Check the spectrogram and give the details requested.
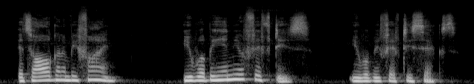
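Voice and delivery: deepest, very calm voice. Retelling a voice heard while weeping: deepest calm voice. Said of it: "the deepest calm voice".

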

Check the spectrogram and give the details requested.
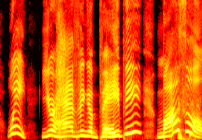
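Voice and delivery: put-on excited voice. Retelling a clip of an interviewee hearing about a baby: imitating an excited Mandy Patinkin. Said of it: "and he's so excited. He's like".

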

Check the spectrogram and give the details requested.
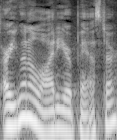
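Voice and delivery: ordinary talk, nothing marked

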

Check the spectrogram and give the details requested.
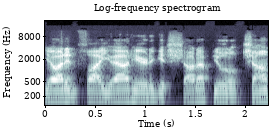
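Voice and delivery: mock, toned-down, half-hearted yell. Retelling Mike yelling down from a hill at practice, imitating Mike yelling. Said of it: "And he yelled".

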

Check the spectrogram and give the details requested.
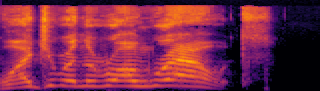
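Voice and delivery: very high, prolonged screaming. Imitating Derek Carr screaming at his receivers: imitating Derek Carr screaming. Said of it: "He's screaming at his receivers".

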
